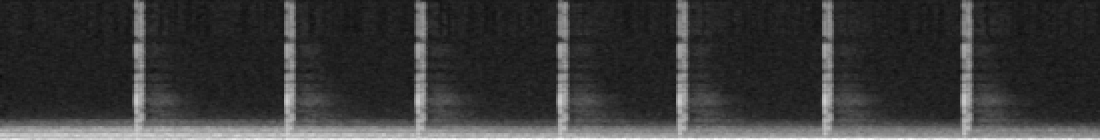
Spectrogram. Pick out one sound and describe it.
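Short soft clicks sound as a menu selection moves from item to item.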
